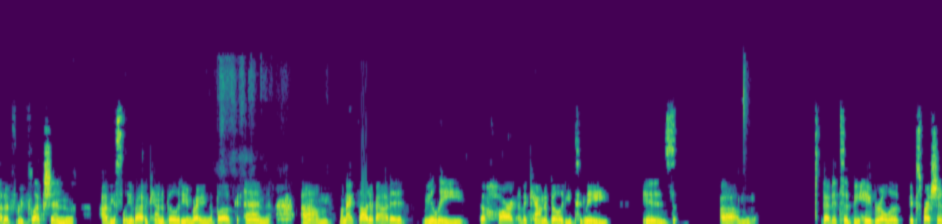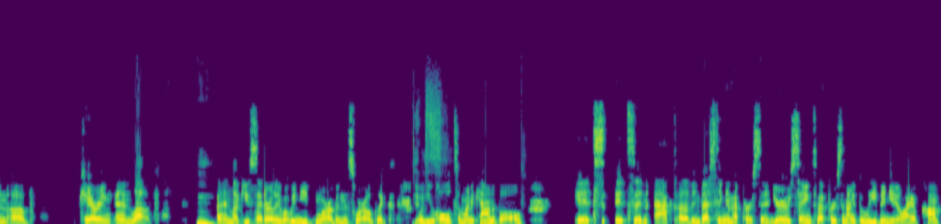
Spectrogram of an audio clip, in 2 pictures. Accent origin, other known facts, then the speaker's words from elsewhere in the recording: New York City, New York, United States; I was born in Queens, New York, the youngest of six, a large family.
